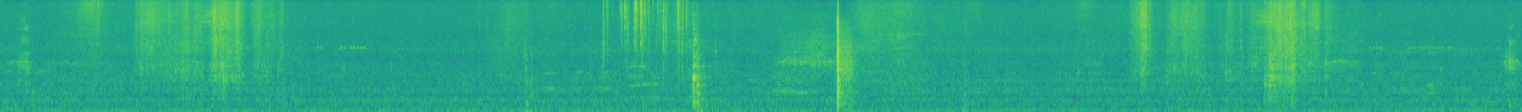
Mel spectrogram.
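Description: Soap loaf and cut bars being handled on a wooden wire soap cutter: soft scraping and rubbing, with two sharp knocks about seven and eight and a half seconds in, the second the loudest, over a steady low hum.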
